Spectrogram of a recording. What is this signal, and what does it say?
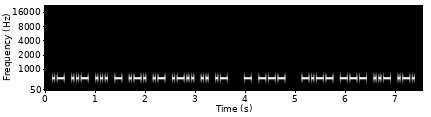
Morse code, heard as a keyed tone, about 25 wpm, 600 Hz. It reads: AUSTRALIA TO YOUR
